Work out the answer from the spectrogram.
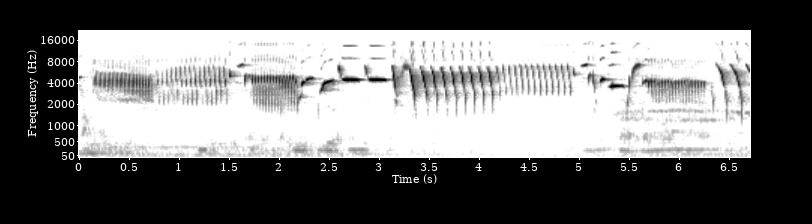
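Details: ['Canary singing a training song in varied tours: buzzy rolled trills, a rapid rattling series of sharp notes, clear downslurred whistles and a final steady buzzy trill, with brief pauses between phrases.']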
